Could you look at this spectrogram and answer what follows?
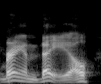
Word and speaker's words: Brandel: side love that and Blake brandelle um apparently that's how you're supposed to pronounce that Blake brandale uh yeah he's back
